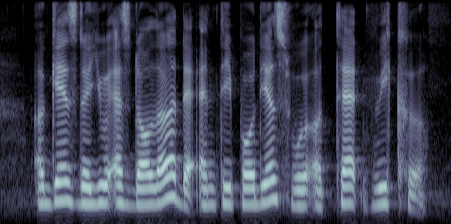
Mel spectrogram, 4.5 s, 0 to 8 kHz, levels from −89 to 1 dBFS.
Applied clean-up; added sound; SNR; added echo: none; none; none; none.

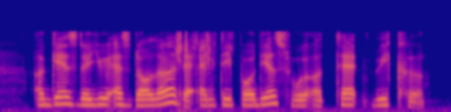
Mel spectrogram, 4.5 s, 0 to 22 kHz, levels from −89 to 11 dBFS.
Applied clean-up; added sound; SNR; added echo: neural diffusion model UNIVERSE++.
